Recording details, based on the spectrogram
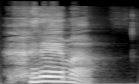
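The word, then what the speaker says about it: ῥῆμα: Y decimos rema, pero ojo, tiene espíritu rudo. ¿Y qué pasa con el espíritu rudo? Antepone sonido J a la letra. Así que la palabra no es rema, es grema.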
